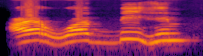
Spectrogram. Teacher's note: ہا اقصی حلق سے ادا ہوگا گہرائی کے ساتھ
